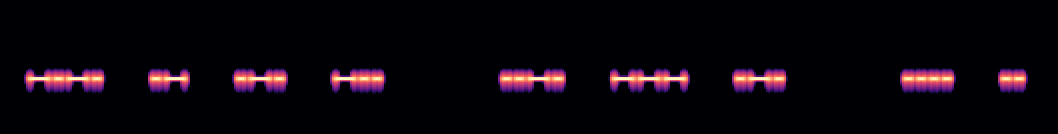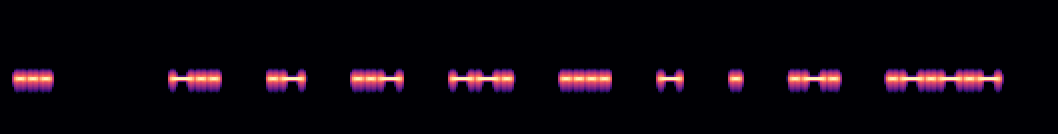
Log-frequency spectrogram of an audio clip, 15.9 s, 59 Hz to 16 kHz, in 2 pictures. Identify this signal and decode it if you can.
Morse code, heard as a keyed tone, about 25 wpm, spaced as for 15 wpm, 600 Hz. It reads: CARD FOR HIS DAUGHTER.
